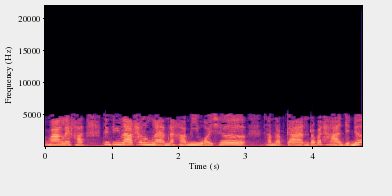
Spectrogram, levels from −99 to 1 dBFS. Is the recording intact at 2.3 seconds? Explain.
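No. Low-bitrate audio saved at a high bitrate runs throughout. Nothing sounds above 5.1 kHz, and the dull, smeared sound likely comes from a very low-bitrate encoding that the later high-bitrate MP3 cannot restore.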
